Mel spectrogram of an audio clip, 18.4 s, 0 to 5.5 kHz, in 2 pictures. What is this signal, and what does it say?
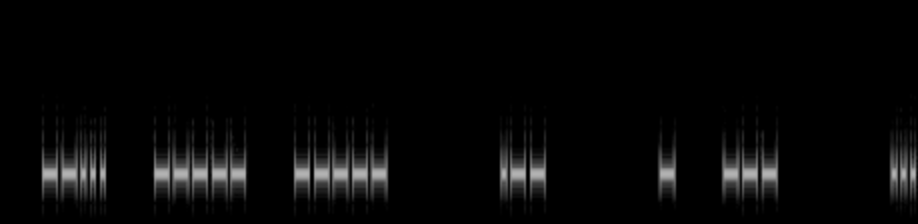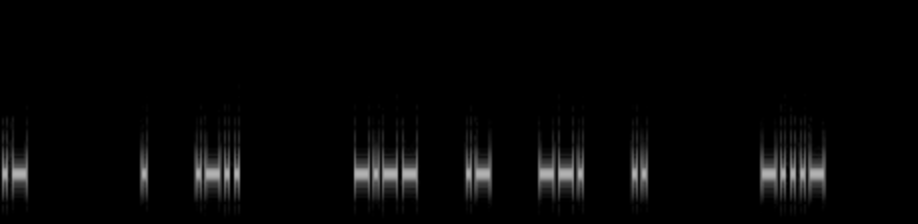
Morse code, heard as a keyed tone, about 25 wpm, spaced as for 13 wpm, 600 Hz. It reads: 700 W TO 4 EL YAGI <BT>
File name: QSO202 13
